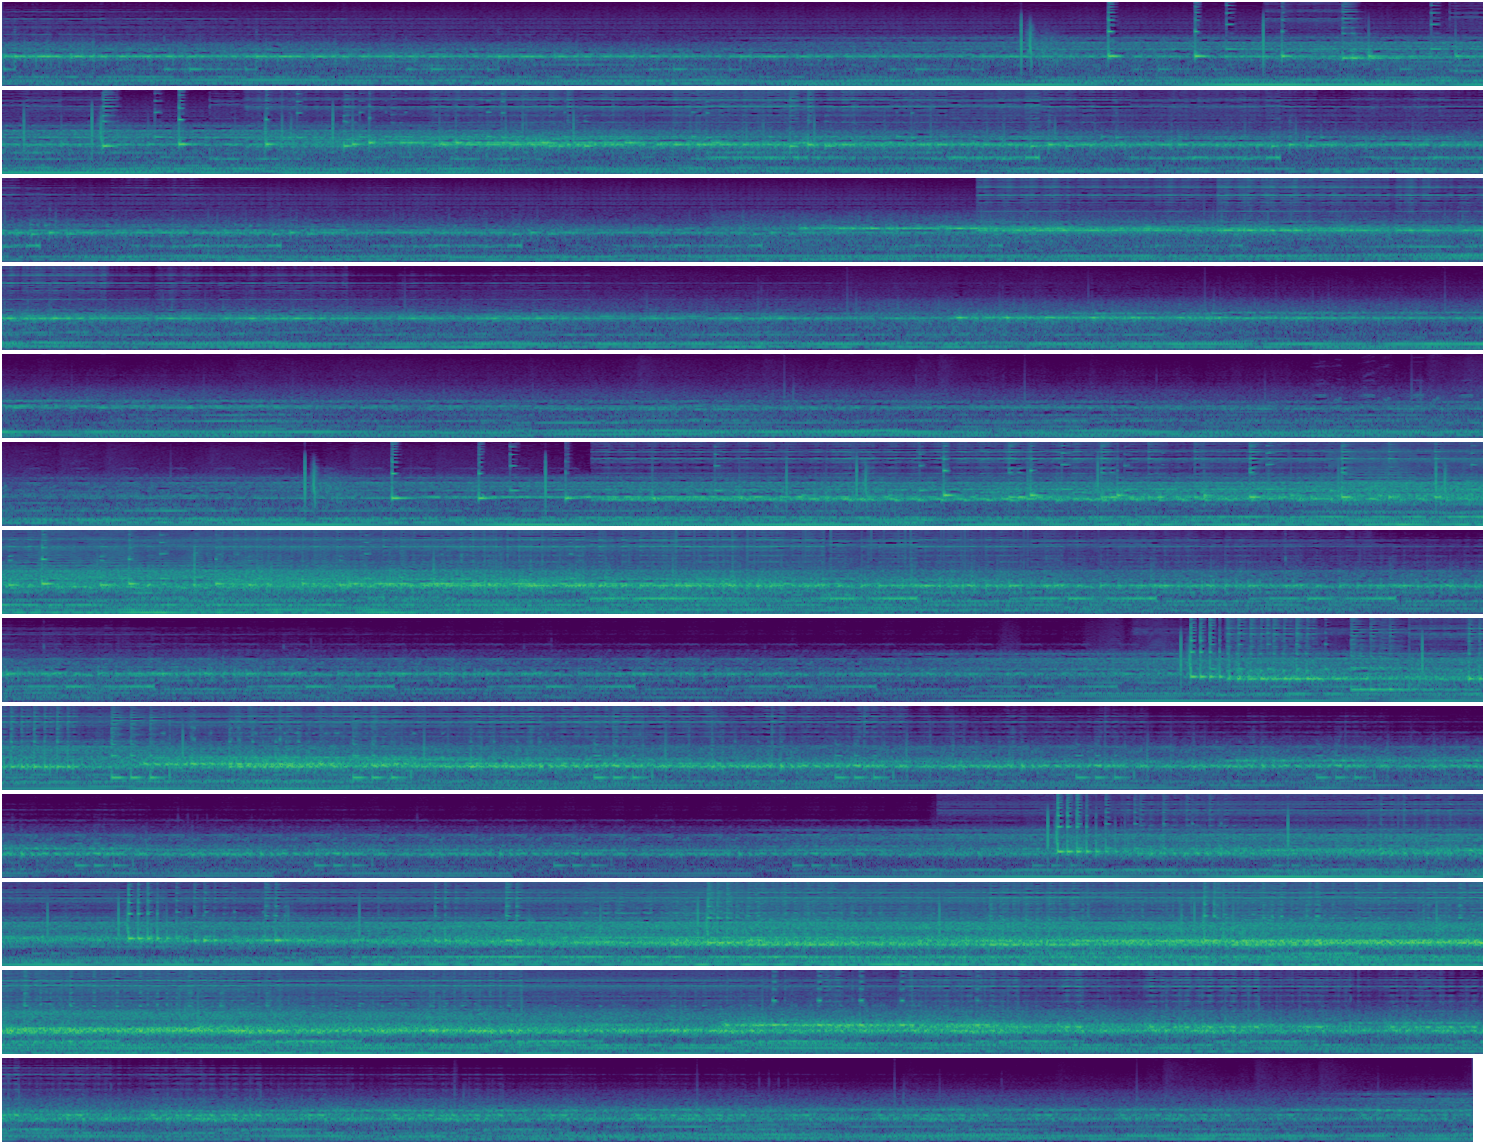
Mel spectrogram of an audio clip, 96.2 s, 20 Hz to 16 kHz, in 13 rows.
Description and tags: One in a small series of sounds that began as me making vocal sounds into a mic and making lots of layers and pitching and slowing and speeding the layers. In some of the sounds there are some glitchy rhythmic elements as well. Recorded with an AT2020 mic into an Apogee Duet and manipulated with Gleetchlab.
creepy, dark, echo, eerie, glitch, singing, spooky, vocal, voice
